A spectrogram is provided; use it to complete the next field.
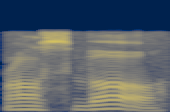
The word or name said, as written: Roncevaux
